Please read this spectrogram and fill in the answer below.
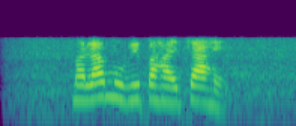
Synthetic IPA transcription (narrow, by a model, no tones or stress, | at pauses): məlamuʋiːpəɦajt͡saːɦe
